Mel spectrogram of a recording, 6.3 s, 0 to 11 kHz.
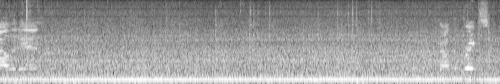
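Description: A 1959 Chevrolet Apache truck engine runs in a steady, low, unbroken drone that carries on beneath someone talking throughout.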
